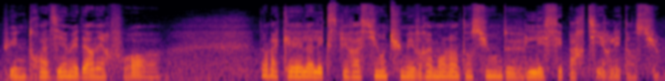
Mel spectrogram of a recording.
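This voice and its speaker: A woman guiding an evening meditation slowly and gently, in a soft, breathy voice that nears a whisper, with long pauses. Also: sits low, flat delivery, slight background noise. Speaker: meditation guide. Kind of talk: guided evening meditation, yoga nidra.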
